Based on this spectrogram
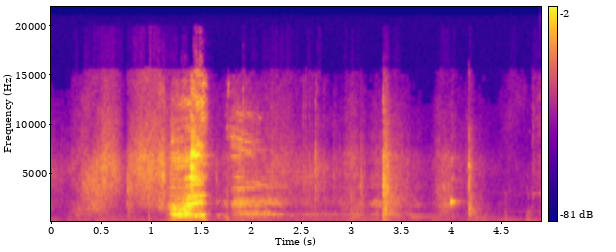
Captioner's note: sighs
